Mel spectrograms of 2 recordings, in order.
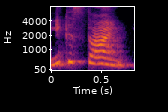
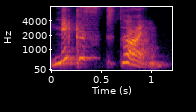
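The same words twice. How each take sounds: First: The t at the end of next is dropped. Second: The t at the end of next is heard. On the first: The speaker calls it right. "as if I have only one" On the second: The speaker calls it wrong. "it's supposed not to say next time"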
